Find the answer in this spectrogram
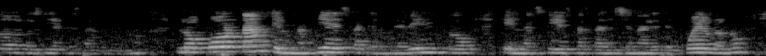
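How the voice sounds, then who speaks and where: A woman's somewhat breathy, fairly high voice with a Yucatán accent, a fairly slow pace, fairly even intonation and big swings in loudness. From Yucatán, Mexico (Chumayel). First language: Yucatec Maya (speaking Spanish). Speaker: Maya rights advocate, professional. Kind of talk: interview conversation.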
